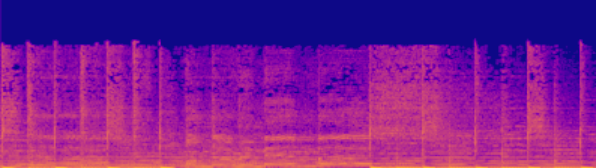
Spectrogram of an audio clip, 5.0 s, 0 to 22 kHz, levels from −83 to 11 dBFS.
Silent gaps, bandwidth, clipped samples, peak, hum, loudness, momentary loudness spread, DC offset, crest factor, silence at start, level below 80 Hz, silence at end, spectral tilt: none; 17 kHz; under 0.1%; 0 dBFS; none; -15 LUFS; 8 LU; under 0.1%; 12 dB; 0 s; -14 dBFS; 0 s; -5 dB/octave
